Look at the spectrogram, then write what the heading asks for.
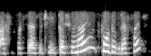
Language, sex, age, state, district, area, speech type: Kashmiri, male, 45-60, Jammu and Kashmir, Budgam, rural, conversation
